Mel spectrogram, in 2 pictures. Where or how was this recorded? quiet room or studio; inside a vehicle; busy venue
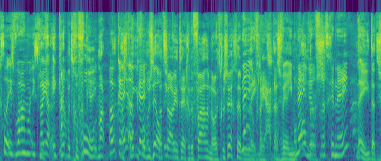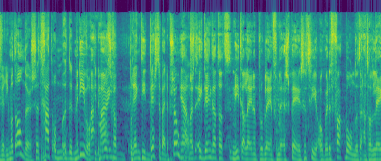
busy venue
